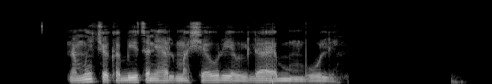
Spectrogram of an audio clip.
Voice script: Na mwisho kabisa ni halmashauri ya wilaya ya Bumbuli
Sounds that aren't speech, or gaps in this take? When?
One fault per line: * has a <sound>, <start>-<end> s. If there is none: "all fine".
all fine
